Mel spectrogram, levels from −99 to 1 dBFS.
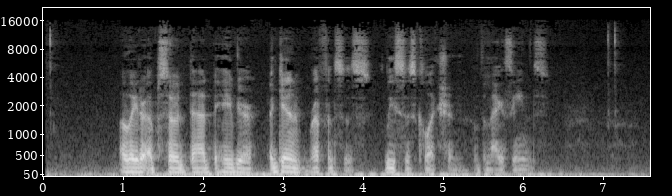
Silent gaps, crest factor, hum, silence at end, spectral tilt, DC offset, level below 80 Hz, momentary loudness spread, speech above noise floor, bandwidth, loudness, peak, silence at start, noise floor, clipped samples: none; 18 dB; none; 0.1 s; -5.5 dB/octave; under 0.1%; -28 dBFS; 20 LU; 20 dB; 14 kHz; -19 LUFS; -2 dBFS; 0.05 s; -39 dBFS; under 0.1%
